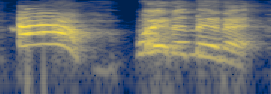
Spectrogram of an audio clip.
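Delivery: high, loud burst of realisation; excited shout. Real, not acted. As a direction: blurt it out, suddenly struck. Sudden realisation mid-story.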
